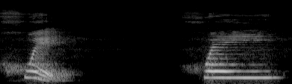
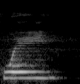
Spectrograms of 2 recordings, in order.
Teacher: En el número 8, la final UI se pronuncia wei.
